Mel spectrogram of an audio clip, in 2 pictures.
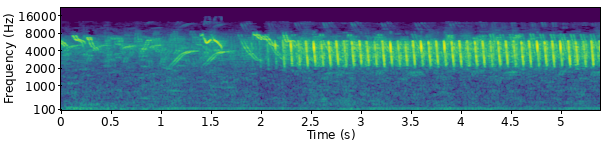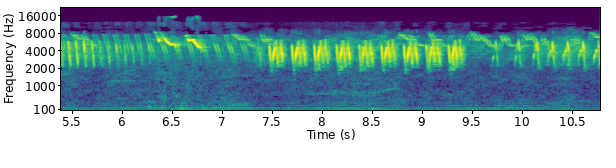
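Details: Caged-bird tutor song of a Bar-winged prinia, 'tembakan bren' style: thin chirps leading into a fast, even, buzzy trill of about four seconds, then loud separate pulsed notes and high chirps.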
